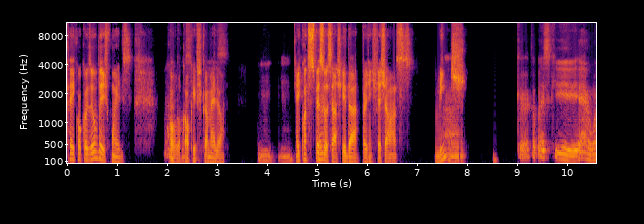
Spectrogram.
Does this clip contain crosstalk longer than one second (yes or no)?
yes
